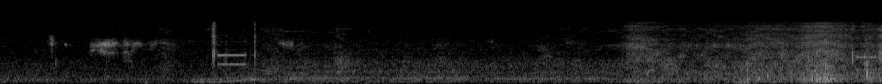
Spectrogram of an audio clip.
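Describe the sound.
A phone being dialed to call in and hear a message: a few brief keypad tones stand out over a steady low hum and hiss, faint overall.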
